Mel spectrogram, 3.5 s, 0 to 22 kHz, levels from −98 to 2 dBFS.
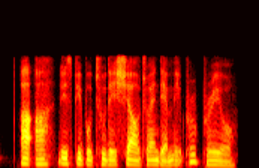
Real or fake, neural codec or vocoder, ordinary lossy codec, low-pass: fake; codec, 16 kHz in and 24 kHz out, 0.4 kbps, LongCat-Audio-Codec, two codebook decoder; none; 5.4 kHz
